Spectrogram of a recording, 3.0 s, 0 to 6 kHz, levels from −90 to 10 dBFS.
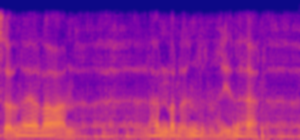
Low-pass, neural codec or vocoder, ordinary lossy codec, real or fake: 5.4 kHz; autoencoder, 22.05 kHz, a latent of 192 numbers a frame, VITS, trained on many speakers; none; fake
